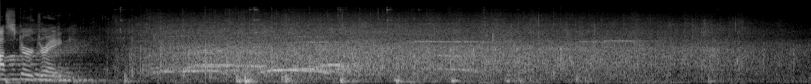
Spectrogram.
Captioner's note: cheering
